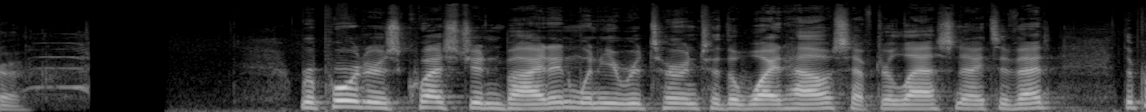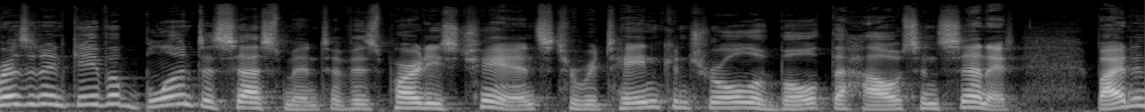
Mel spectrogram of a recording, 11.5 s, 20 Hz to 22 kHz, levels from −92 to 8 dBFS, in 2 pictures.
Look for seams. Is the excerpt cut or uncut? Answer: uncut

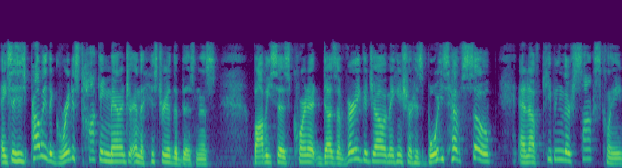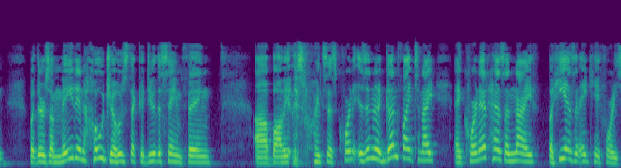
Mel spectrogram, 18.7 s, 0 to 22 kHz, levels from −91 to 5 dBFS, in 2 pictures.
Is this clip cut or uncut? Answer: uncut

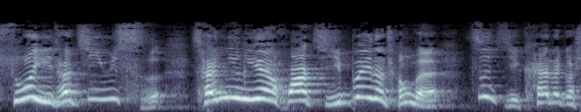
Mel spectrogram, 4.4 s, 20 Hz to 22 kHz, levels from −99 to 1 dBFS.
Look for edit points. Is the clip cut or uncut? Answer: uncut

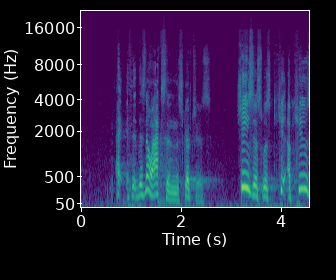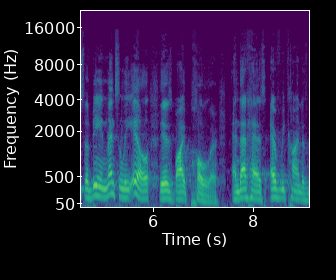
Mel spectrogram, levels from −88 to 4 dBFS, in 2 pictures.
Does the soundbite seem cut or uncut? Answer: cut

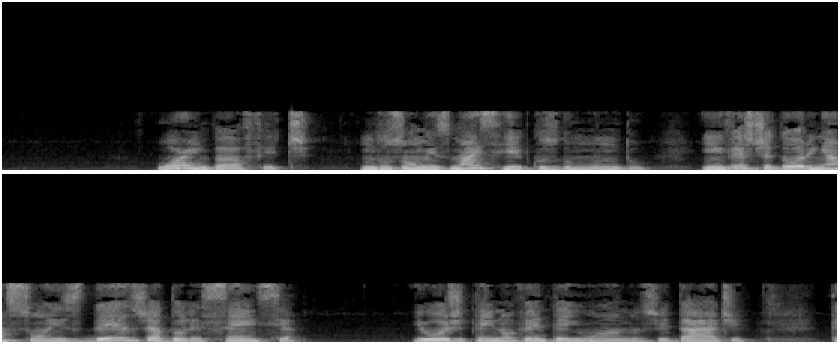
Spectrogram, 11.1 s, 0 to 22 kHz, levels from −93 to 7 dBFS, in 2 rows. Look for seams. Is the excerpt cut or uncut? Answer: uncut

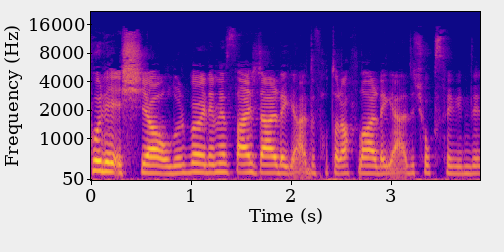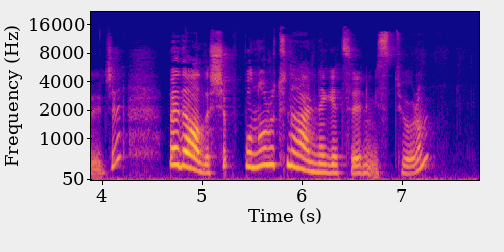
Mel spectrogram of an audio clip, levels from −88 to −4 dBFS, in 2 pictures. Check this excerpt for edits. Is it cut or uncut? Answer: uncut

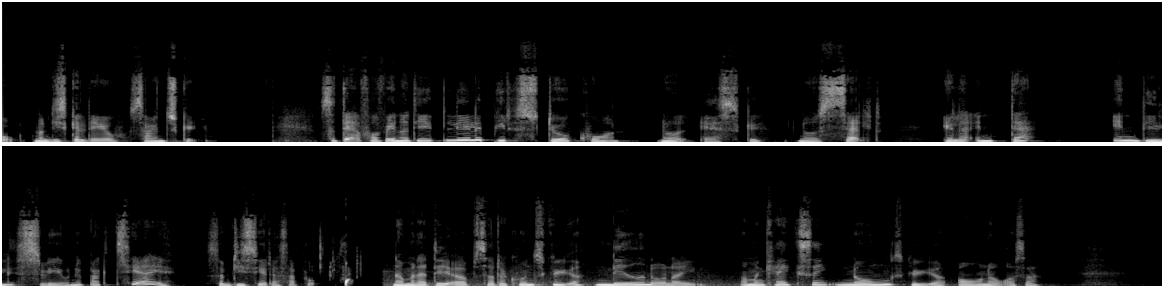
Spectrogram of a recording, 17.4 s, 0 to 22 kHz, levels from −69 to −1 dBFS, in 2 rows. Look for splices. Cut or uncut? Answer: cut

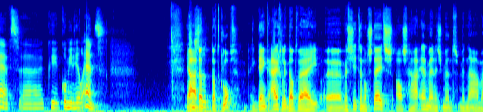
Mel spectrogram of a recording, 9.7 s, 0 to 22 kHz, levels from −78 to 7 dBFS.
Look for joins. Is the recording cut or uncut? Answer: uncut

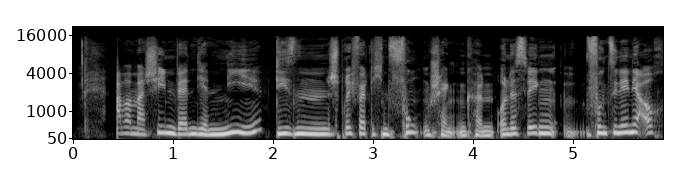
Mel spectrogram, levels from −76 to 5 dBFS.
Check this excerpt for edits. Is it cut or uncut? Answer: cut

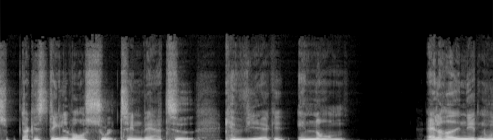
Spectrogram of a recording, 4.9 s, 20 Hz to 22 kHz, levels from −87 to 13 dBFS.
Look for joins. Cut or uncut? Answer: uncut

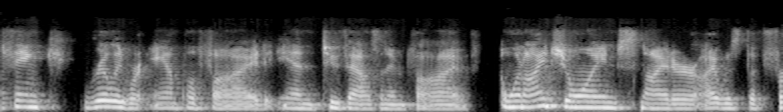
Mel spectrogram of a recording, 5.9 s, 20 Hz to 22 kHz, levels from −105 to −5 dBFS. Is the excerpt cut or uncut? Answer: cut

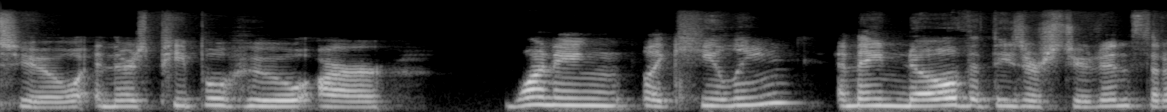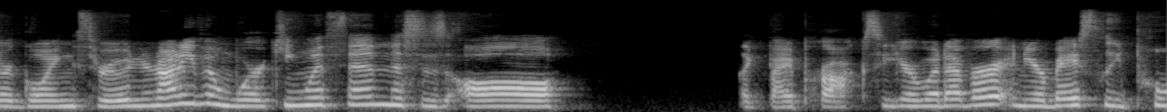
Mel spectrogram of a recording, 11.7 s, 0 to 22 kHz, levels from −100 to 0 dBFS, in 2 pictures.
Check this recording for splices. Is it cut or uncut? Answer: uncut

